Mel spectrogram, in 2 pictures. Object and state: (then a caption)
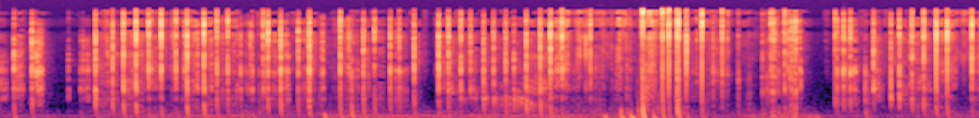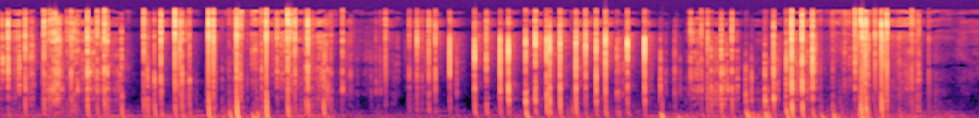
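Rubber-grip plastic phone case. Long acrylic nails tap rapidly on the back of a smartphone in an orange-red rubberised plastic grip case, making dense bursts of sharp, bright, clicky strikes with some scratchy scraping. The bursts pause briefly a few times, over a faint steady low hum.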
